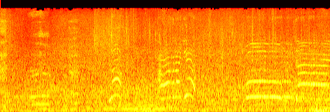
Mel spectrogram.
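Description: Wind howls through a snowstorm.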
